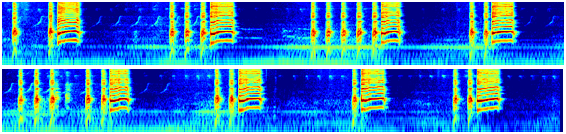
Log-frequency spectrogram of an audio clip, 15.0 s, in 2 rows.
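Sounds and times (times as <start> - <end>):
egg-laying hen clucking: 0.0 - 1.2, 2.0 - 5.4, 6.2 - 7.0, 7.6 - 9.3, 10.2 - 11.1, 12.0 - 12.7, 13.4 - 14.2.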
